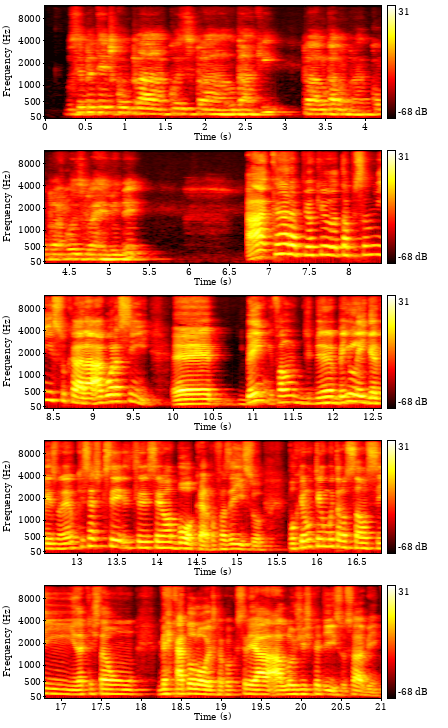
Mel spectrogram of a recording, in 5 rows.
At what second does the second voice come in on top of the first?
none

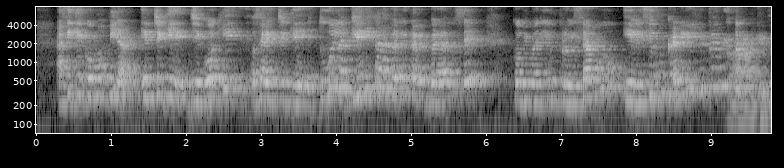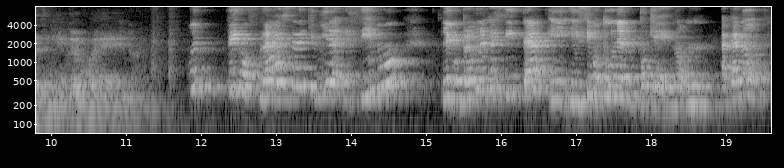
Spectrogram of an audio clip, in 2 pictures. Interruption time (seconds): none

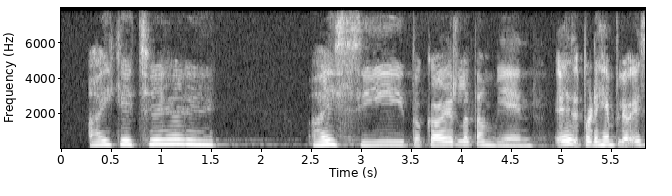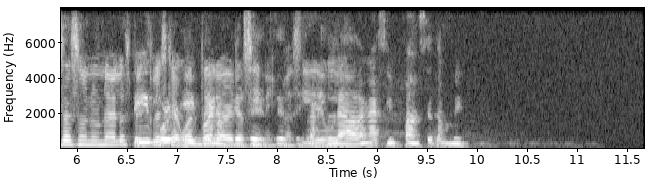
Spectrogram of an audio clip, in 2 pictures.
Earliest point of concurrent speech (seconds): 6.6 s

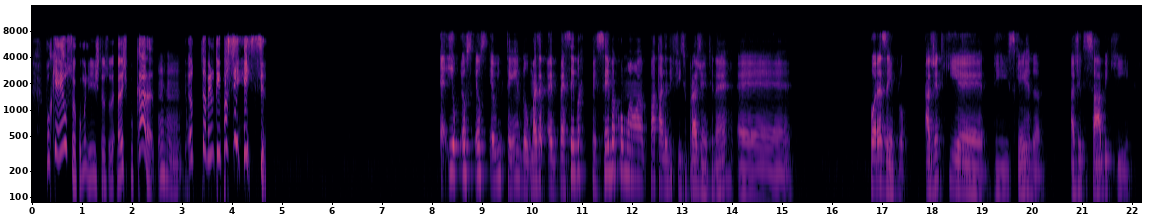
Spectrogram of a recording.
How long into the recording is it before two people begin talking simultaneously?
none

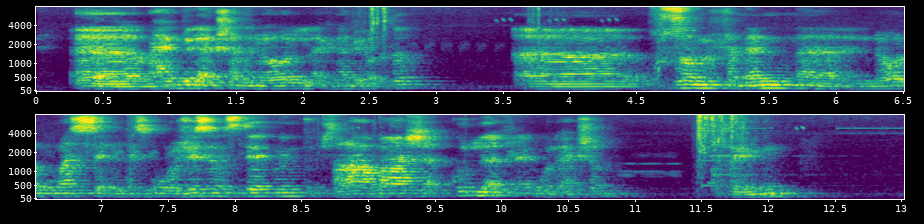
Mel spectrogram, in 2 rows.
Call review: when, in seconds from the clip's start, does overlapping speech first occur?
none

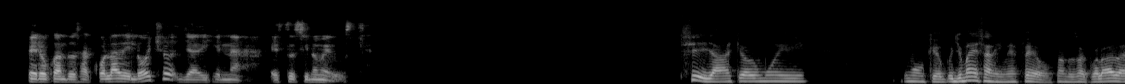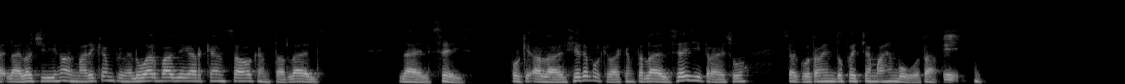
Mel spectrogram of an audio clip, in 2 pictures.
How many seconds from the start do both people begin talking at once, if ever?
none

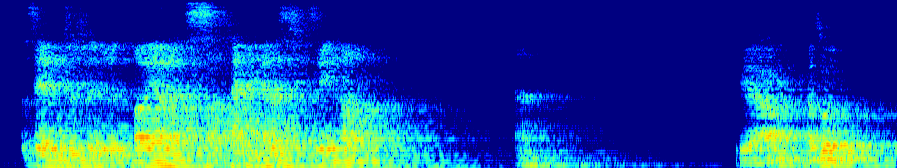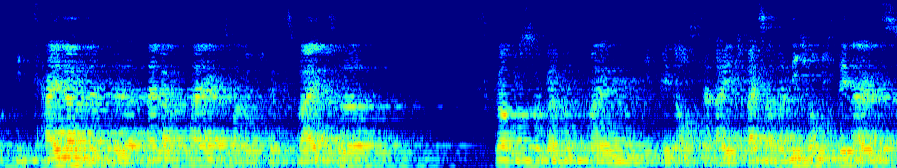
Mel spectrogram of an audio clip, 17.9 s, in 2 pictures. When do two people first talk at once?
none

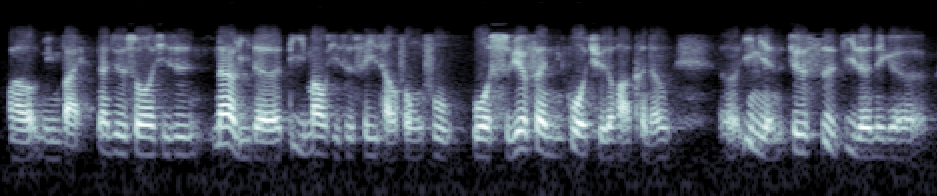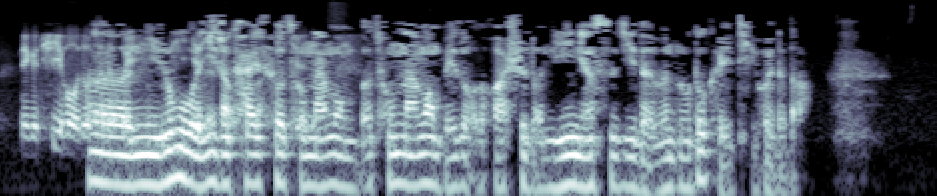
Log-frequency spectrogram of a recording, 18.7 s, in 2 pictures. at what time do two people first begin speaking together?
10.2 s

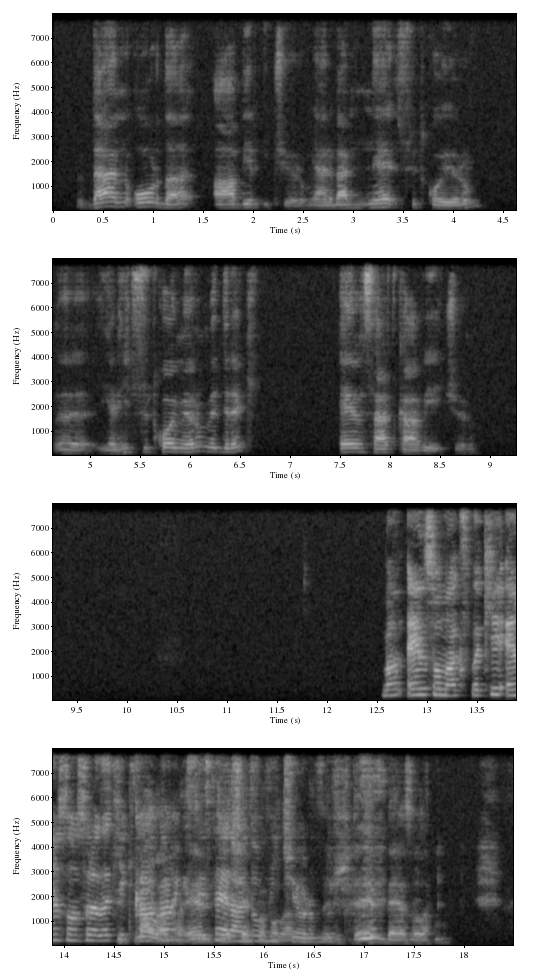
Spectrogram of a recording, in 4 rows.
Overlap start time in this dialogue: 14.5 s

